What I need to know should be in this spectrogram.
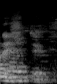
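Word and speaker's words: honest: ईमानदार का होता है नेस्ट एच ओ एन ई एस टी नेस्ट य साइलेंट होता नेस्ट ना पढ़के इसको नेस्ट पढ़ते हैं ठीक है फर बेईमान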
